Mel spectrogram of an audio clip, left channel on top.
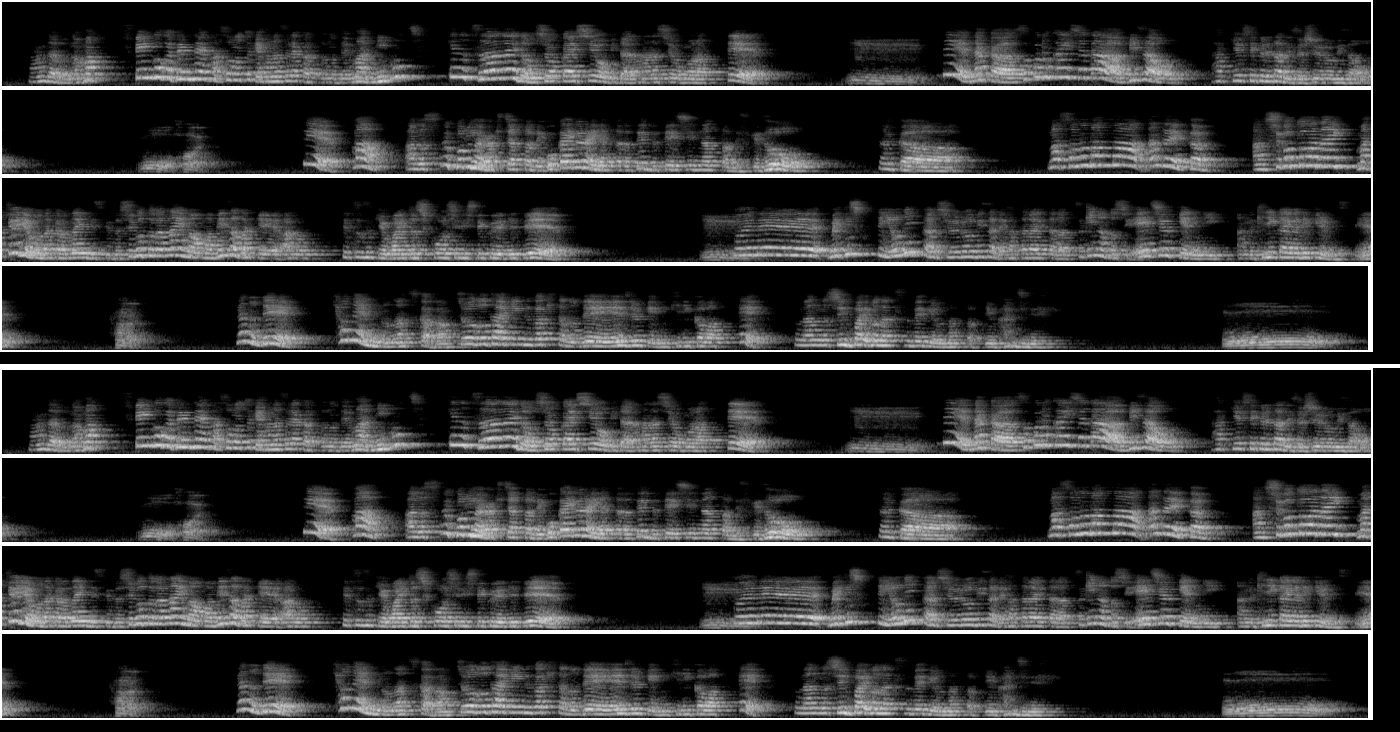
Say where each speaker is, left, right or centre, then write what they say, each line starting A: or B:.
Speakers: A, on the right; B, on the right.
A: なんだろうな、まあ、スペイン語が全然はその時話せなかったので、まあ日本人向けのツアーガイドを紹介しようみたいな話をもらって、
B: い。うん、うん。
A: で、なんかそこの会社がビザを発給してくれたんですよ、就労ビザを。
B: おー、はい、
A: で、まあ、あの、すぐコロナが来ちゃったんで、5回ぐらいやったら全部停止になったんですけど、なんか、
B: はい。
A: まあ、そのまんま、なぜか、あの、仕事はない、まあ、給料もだからないんですけど、仕事がないまま、ビザだけ、あの、手続きを毎年更新してくれてて、
B: うん、うん。
A: それで、メキシコって4年間就労ビザで働いたら、次の年永住権に、あの、切り替えができるんですね。
B: はい。
A: なので、去年の夏かな、ちょうどタイミングが来たので、永住権に切り替わって、何の心配もなく住めるようになったっていう感じです。
B: おー。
